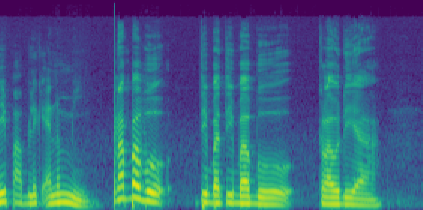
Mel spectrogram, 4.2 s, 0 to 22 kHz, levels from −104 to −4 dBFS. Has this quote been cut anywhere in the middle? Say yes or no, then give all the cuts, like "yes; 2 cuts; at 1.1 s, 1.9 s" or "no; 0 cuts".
yes; 1 cut; at 1.2 s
